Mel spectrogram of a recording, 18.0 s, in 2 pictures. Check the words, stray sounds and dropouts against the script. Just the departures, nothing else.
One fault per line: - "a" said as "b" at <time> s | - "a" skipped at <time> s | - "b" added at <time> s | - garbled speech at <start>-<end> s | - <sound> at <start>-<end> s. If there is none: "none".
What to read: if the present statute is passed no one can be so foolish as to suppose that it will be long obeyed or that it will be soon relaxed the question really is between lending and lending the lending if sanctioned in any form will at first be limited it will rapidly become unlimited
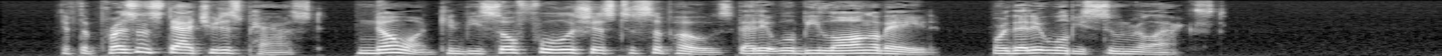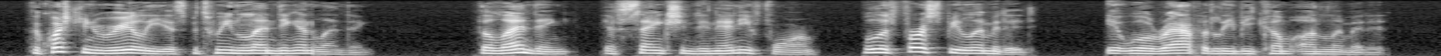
none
